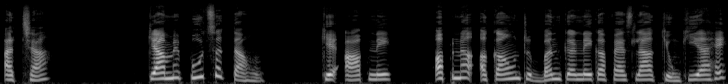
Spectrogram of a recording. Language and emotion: Urdu, surprised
